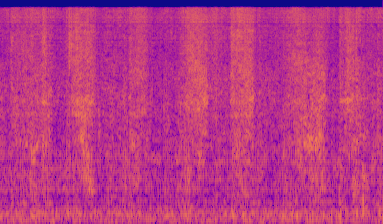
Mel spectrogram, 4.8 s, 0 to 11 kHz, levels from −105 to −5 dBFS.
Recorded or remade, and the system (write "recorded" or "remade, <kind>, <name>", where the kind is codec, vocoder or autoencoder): remade, vocoder, Vocos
